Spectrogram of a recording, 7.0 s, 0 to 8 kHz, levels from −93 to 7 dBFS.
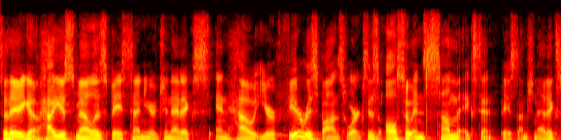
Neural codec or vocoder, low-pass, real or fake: codec, 44.1 kHz, 7.8 kbps, Pupu-Codec; 7.2 kHz; fake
